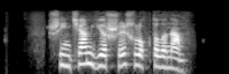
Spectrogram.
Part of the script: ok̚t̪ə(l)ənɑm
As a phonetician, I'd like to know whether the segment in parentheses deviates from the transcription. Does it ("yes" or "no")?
no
